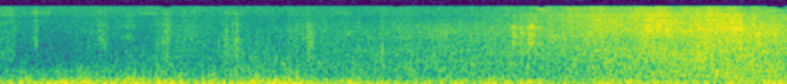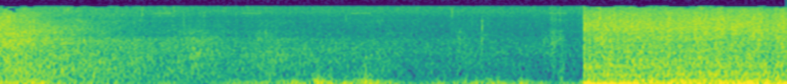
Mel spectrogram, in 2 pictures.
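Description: Wind blusters across open ground.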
